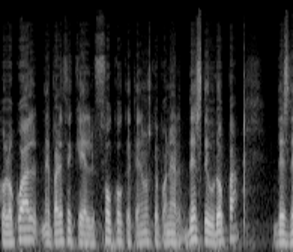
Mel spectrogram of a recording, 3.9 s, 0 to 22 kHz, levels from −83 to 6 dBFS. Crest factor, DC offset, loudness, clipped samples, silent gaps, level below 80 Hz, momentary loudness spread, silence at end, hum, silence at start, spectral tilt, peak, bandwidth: 16 dB; under 0.1%; -23 LUFS; under 0.1%; none; -46 dBFS; 8 LU; 0 s; none; 0 s; -5.5 dB/octave; -6 dBFS; 18.5 kHz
